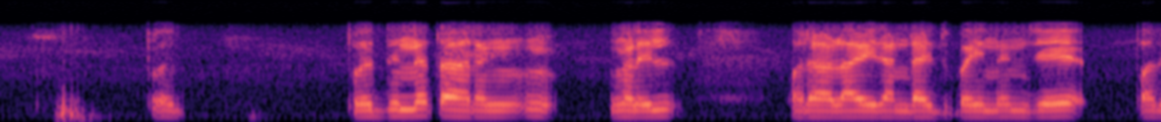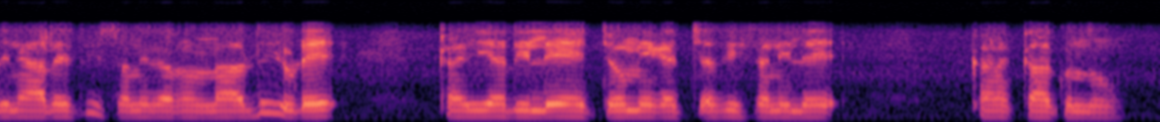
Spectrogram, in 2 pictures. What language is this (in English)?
Malayalam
